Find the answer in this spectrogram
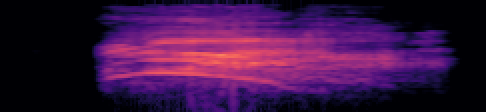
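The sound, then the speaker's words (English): A single deep, voiced bellowing roar of rage, loud, swelling quickly and holding for nearly two seconds before trailing off, with no other sounds around it. “as you hear this bellowing rage come from Crack's skull”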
